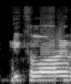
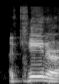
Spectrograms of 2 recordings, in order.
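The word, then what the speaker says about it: Ikhine: The other one was to the other guy, Ekeline. Is that how you say his last name? Ekeline? Westbrook Akiner. Akiner.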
